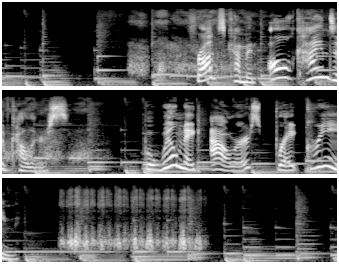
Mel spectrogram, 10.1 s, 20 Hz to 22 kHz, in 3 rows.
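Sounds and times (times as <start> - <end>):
light background music: 0.0 - 10.0
scribbling on paper: 1.3 - 4.4, 7.3 - 8.8.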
